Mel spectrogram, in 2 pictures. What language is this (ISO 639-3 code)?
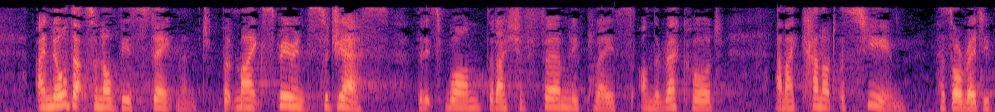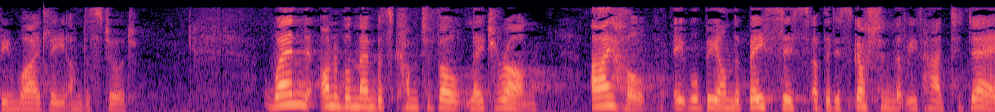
eng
